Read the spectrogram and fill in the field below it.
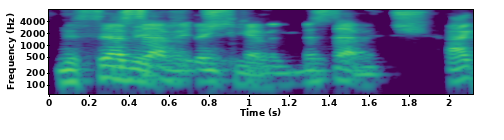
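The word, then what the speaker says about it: Misiewicz: Anthony Miswich, or however you pronounce his name. Misevich, Kevin.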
